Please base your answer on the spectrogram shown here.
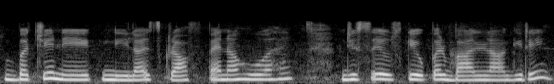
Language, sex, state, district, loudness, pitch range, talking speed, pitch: Hindi, female, Chandigarh, Chandigarh, -15 LUFS, 210-235 Hz, 140 wpm, 225 Hz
